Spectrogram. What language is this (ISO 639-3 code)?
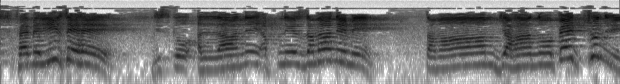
urd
